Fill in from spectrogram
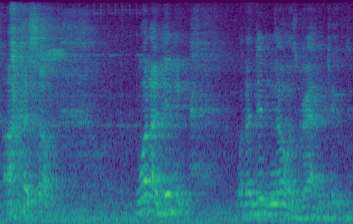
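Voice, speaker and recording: A man's voice: medium pitch, animated, measured pace. Man in his 30s, casual self-deprecating testimony, slightly winded; distant mic in a roomy hall, audience noise. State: a little out of breath. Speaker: speaker at a business event. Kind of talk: personal testimony talk to a live audience. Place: large event hall with a live audience. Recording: echoey hall, mic far off, crowd noise.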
